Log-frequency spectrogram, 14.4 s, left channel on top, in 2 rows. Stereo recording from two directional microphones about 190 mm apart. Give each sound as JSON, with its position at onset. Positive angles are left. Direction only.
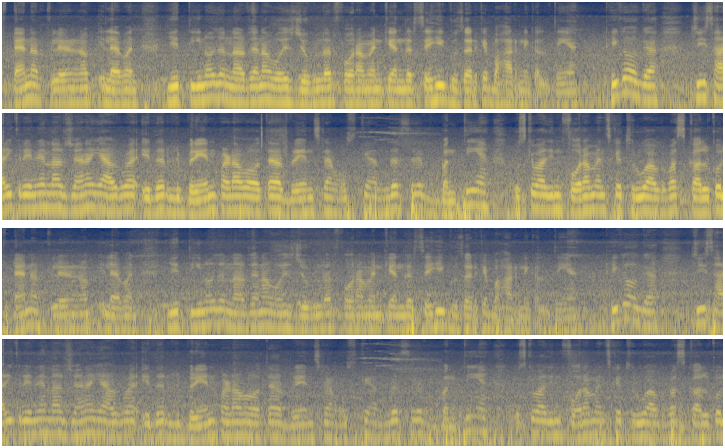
{"t": 0.1, "sound": "speech", "side_deg": 50}
{"t": 11.6, "sound": "speech", "side_deg": 55}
